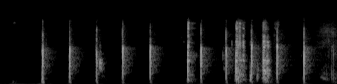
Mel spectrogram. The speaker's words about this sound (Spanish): Un aplauso para, para Martín de Blas.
